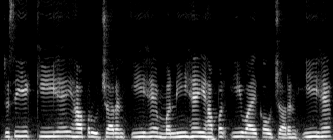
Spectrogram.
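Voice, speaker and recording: A woman's voice: on the high side, level tone, unhurried, a little mellow, lo-fi sound. A woman teaching an English reading lesson, patiently spelling out letter groups and then sounding out each word. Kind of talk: classroom-style phonics lesson.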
